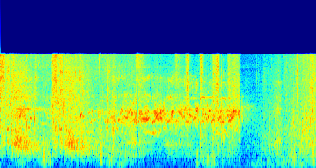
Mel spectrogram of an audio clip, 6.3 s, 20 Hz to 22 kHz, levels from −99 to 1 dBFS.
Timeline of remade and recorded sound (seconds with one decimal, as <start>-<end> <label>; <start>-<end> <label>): 0.0-3.7 remade; 3.7-4.7 recorded; 4.7-5.2 remade; 5.2-6.3 recorded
